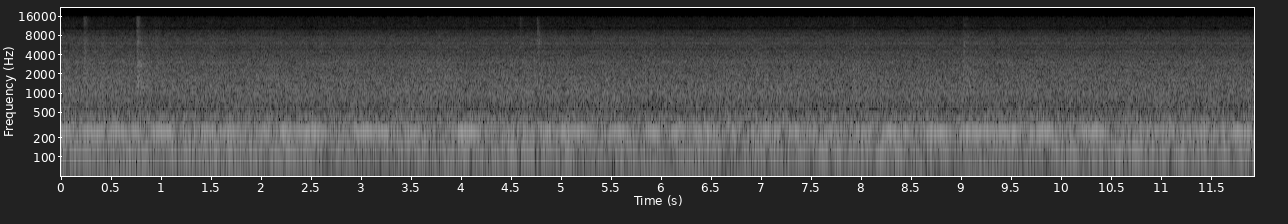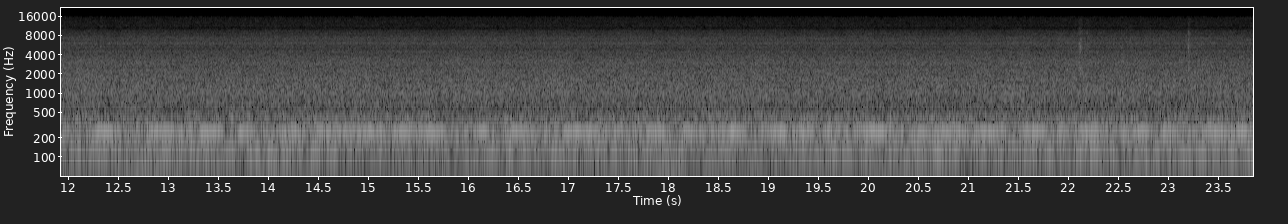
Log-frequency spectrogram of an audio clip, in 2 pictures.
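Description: An electrical hum drones steadily and low.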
